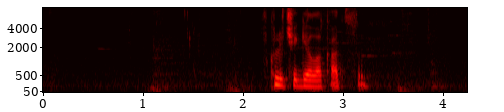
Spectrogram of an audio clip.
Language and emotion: Russian, neutral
